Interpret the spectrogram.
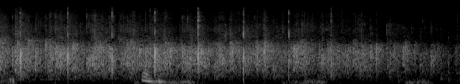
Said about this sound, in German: Vielen Dank. Herzlichen Applaus euch an dieser Stelle.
